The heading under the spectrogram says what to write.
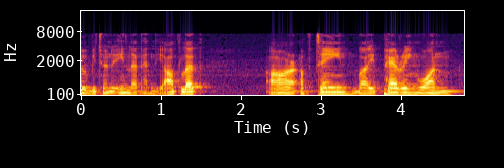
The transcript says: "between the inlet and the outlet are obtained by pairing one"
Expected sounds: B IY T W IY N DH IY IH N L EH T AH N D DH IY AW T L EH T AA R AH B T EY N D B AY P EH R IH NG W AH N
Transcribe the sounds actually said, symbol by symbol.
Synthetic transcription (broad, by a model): B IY T W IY N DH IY IH N L EH T AH N D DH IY AW T L EH T AA R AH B T EY N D B AY P EH R IH NG W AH N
